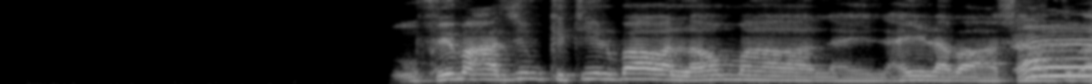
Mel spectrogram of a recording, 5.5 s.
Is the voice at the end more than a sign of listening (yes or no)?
yes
